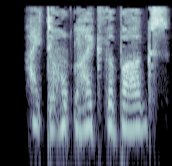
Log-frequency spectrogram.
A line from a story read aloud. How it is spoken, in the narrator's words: Claire whispered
